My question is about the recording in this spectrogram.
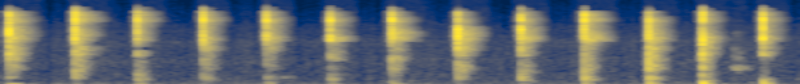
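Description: A steady, even series of sharp clicks, about three a second, like a clock ticking, with nothing else between them.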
